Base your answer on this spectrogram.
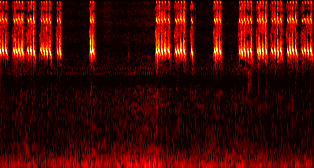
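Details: Close-up Cape Cod cricket stridulating by rubbing legs against its abdomen; shrill high-pitched pulsed chirps in bursts, broken by a long silent gap mid-clip before the rapid chirping resumes.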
